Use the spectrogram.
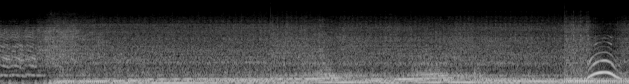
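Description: The small engine of a 1984 Mazda miniature truck cranks, catches and runs rough with a few revs before settling into a steady idle, with a voice heard briefly.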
